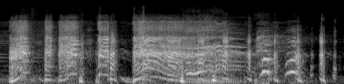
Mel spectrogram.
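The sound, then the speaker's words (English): Loud buzzing blasts from a large kazoo, nasal and duck-like, with a wavering, sliding pitch broken into several uneven bursts. “That was a loud kazoo. Yeah. Sounds like an 11-foot duck.”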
